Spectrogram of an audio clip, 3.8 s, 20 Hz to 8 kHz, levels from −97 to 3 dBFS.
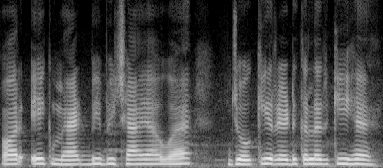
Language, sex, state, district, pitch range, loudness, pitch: Hindi, female, Jharkhand, Ranchi, 200-225 Hz, -13 LUFS, 215 Hz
